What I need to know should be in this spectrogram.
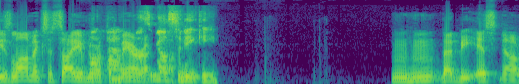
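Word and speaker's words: Siddiqi: Siddiqui.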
